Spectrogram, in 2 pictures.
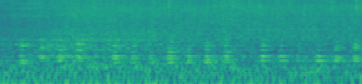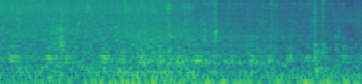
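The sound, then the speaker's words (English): Steady, heavy rain pours continuously with a dense hiss and low rumble, a downpour on a car that is being driven, loud throughout with no voices. “Dude, I'm driving in the rain, okay?”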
